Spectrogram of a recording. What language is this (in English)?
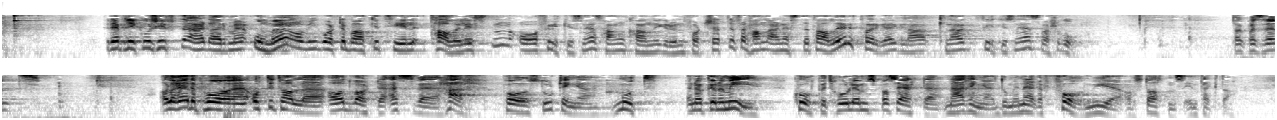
Norwegian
